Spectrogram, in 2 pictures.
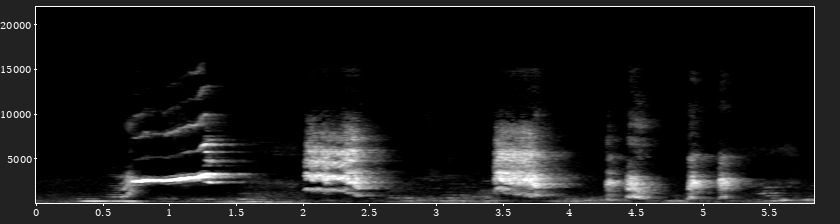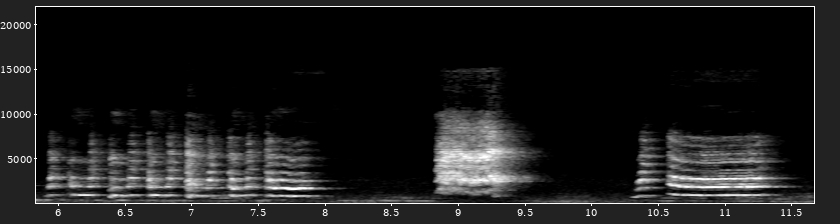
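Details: Talking parrot said to repeat "mittu mittu", mixing a sharp rising whistle with rough raspy syllables and buzzy, nasal, harmonic-rich phrases, delivered in irregular bursts with short pauses.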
